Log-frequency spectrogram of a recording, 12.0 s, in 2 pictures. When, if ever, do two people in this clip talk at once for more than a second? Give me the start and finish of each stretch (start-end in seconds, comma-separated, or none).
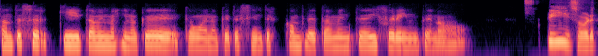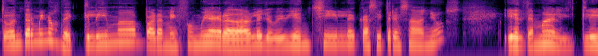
none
